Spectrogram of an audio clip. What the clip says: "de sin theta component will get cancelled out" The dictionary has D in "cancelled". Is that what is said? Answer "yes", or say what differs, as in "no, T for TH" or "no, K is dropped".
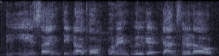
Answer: yes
